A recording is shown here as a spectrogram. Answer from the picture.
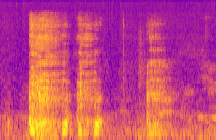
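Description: A single faint cough from a person, about a quarter of a second in, then near-silent room tone with a soft click about a second later.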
